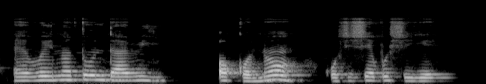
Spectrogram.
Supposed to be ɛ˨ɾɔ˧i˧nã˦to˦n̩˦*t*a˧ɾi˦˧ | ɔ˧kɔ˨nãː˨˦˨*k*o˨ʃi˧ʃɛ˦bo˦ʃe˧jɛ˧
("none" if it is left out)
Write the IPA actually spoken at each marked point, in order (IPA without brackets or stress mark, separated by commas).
d, k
